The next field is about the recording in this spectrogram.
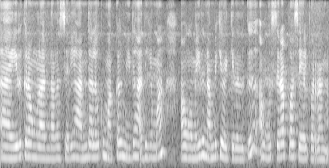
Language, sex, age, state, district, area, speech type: Tamil, female, 45-60, Tamil Nadu, Chennai, urban, spontaneous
